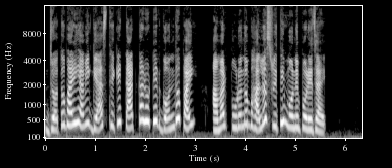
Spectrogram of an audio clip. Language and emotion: Bengali, happy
